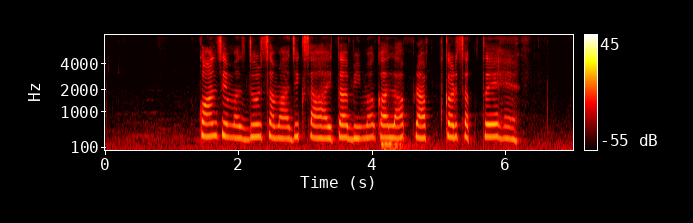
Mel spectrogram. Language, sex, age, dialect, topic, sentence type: Hindi, female, 18-24, Marwari Dhudhari, banking, question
